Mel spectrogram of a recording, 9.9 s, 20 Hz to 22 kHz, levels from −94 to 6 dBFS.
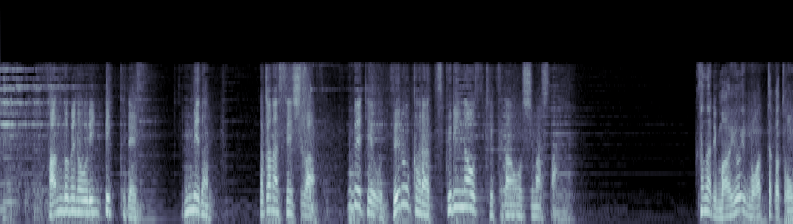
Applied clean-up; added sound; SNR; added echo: neural mask model RNNoise.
